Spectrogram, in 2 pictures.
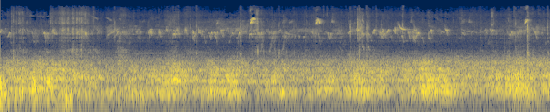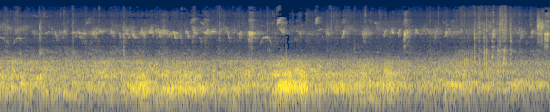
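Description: Wind gusting on the microphone, with small songbirds giving short high chirps and calls scattered throughout.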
